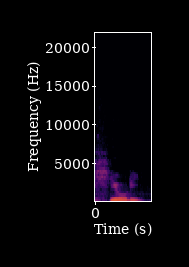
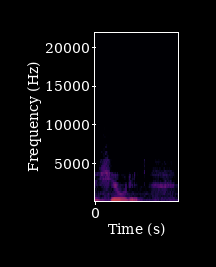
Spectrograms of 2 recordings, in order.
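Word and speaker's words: 日和: 히오리 그죠? 히요리. 이거를 히요리라고 읽는다는 거.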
